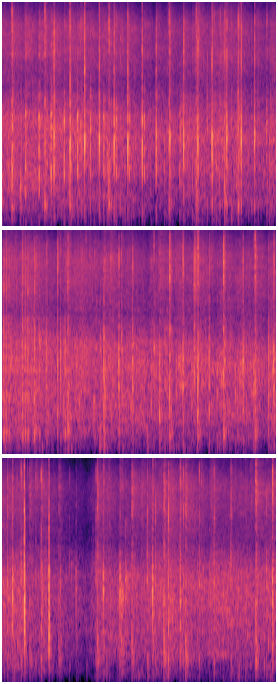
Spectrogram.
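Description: Paintball markers firing across the field in rapid, overlapping strings of shots: a dense, irregular crackle of sharp pops, several a second, that thins out briefly near the end before picking up again.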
